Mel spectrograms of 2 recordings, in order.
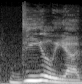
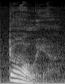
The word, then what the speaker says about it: Dahlia: like people say Dahlia Delia dulia anything but Dahlia which is it's spelled d-a-h-l-i-a and my wife says that's the Swedish pronunciation no it's the correct pronunciation Dahlia anyway we got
